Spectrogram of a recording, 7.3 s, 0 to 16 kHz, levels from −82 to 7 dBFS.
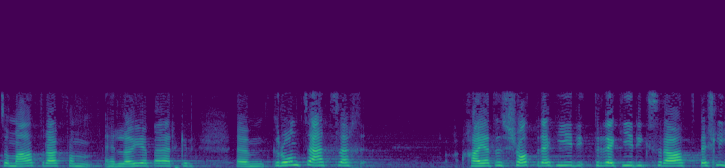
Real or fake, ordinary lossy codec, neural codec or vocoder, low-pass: real; none; none; 7.2 kHz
